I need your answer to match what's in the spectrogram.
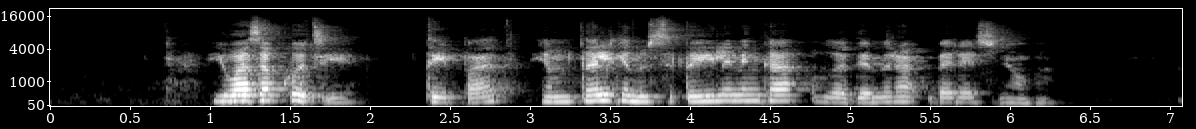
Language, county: Lithuanian, Kaunas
